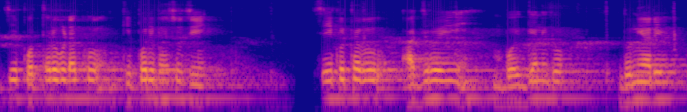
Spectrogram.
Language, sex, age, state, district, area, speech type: Odia, male, 18-30, Odisha, Kandhamal, rural, spontaneous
